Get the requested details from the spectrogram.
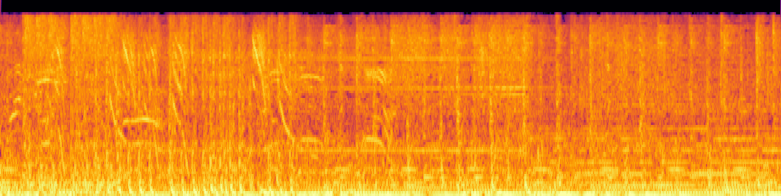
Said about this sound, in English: There are more terrorists on the roof. They shoot at Glass, and he goes down the stairs.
